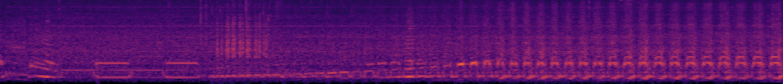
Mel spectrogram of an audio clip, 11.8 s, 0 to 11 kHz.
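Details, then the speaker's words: Anycubic Kobra 2 3D printer running a first-layer test: warbling stepper tones step up and down with each move, buzzing over a steady hum; tightening belt tension helps slightly but motion resonance stays loud, amplified by the injection-molded base. "I'm not exactly sure how to get rid of this noise when I change the belt tension it seems like it's helping a little bit but overall it's still kind of loud and obnoxious"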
